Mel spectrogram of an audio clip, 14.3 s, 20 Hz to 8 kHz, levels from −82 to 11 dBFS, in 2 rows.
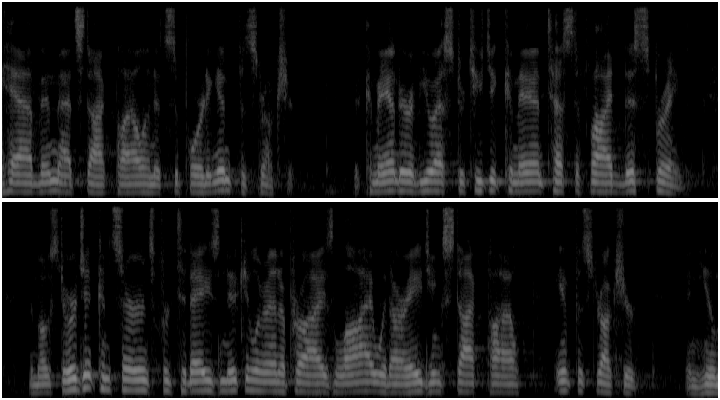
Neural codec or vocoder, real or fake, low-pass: codec, 16 kHz, 6 kbps, DAC; fake; 7.2 kHz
